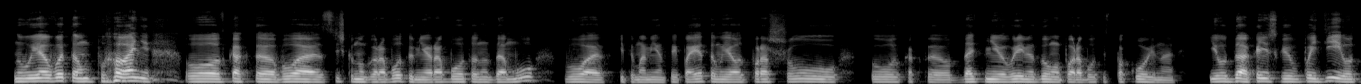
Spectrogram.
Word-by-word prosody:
Ну, 140 +1 +3
я 150 +1 +6
в 145 - 0
этом 140 -4 +3
плане, 160 -1 +5 0.3
вот, 130 -1 +3
как-то 125 -2 +2
бываю 120 -1 +4
слишком 125 +2 -6
много 115 -1 -1
работы- 130 +4 -1
у - - -5
меня 110 0 -1
работа 120 +1 -1
на 115 -1 -5
дому. 130 +11 -2 0.2
Бывают 115 -3 0
какие-то 110 -1 -11
моменты. 110 0 -5
И - - -7
поэтому 125 +2 -3
я 115 0 0
вот 115 0 -7
прошу, 120 -1 -3 0.3
вот, 115 -1 -5
как-то 110 -1 -7
вот 100 0 -18
дать 125 +1 -1
мне 120 -1 +2
время 125 0 +1
дома 115 -2 -1
поработать 115 0 -4
спокойно. 115 -4 -5 0.3
И 130 - -1
вот, 135 -1 0
да, 145 - +6
конечно, 140 -1 0
когда 130 -1 -1
в 125 - -8
по 140 +1 +1
идее 145 +1 +2
вот, 120 -1 -2
120 Hz, 185 wpm, -21 LUFS, 115-130 Hz, 0.3 s, я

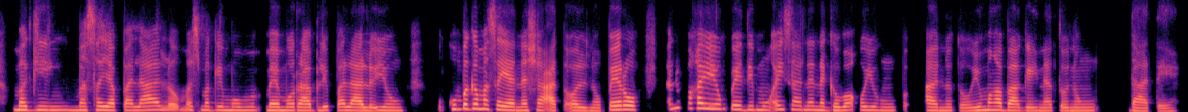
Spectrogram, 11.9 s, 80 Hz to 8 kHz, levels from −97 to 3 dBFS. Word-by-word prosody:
maging 255 -1 0
masaya 250 0 +2
pa 240 0 -1
lalo, 245 - 0
mas 125 +1 -3
maging 250 -1 -3
momo 240 0 -2
memorable 235 -1 +2
pa 235 -1 -2
lalo 220 -2 +3
'yong 225 0 -3 0.4
kumbaga 330 +2 +4
masaya 280 -7 +3
na 235 - +2
siya 240 +1 +1
at - - +2
all, 225 -1 +1
'no, 210 - -3
pero, 275 +6 +3 0.2
ano 345 +4 -4
pa 370 - -4
kaya 345 -2 +3
'yong 330 - -6
puwede 270 -3 -1
mong, 260 0 -2
"Ay 295 - +1
sana 275 -3 -2
nagawa 245 -1 0
ko - - -7
'yong 240 -3 -3
p - - -36 0.2
ano 225 -1 0
'to, 210 0 -5
'yong 240 +2 +2
mga 255 -2 +2
bagay 220 -1 +1
na 215 0 -3
'to, 215 - -4
no'ng 215 0 -3 0.3
dati? 195 -3 -4
240 Hz, 200 wpm, -22 LUFS, 225-260 Hz, 0.4 s, kumbaga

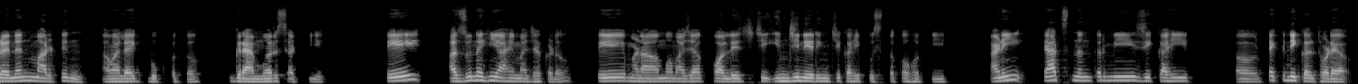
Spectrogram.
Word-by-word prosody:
रेनन 160 +3 +5
Martin 145 -1 -1 0.2
आम्हाला 135 +1 0
एक 135 0 -2
book 135 -1 -7
होतं. 125 -1 -10 0.4
ग्रॅमरसाठी 135 -1 +1 0.6
ते 160 +1 +6 0.6
अजूनही 180 +4 +1
आहे 150 -2 +2
माझ्याकडं. 130 0 -6 0.3
ते 160 +1 +5
म्हणा, 145 -3 0
मग 145 0 -3
माझ्या 140 +1 -1
कॉलेजची 140 +1 -1
इंजिनिअरिंगची 150 0 +2
काही 140 -1 -4
पुस्तकं 135 0 -9
होती 130 -1 -10 0.5
आणि 180 +8 +4 0.2
त्यात 195 +1 +3
नंतर 180 0 -2
मी 185 0 +1
जी 160 -2 -3
काही 160 0 0 0.5
अ, 130 - -6 0.3
टेक्निकल 185 -6 +4
थोड्या 130 -2 +2
145 Hz, 130 wpm, -25 LUFS, 135-165 Hz, 0.6 s, ते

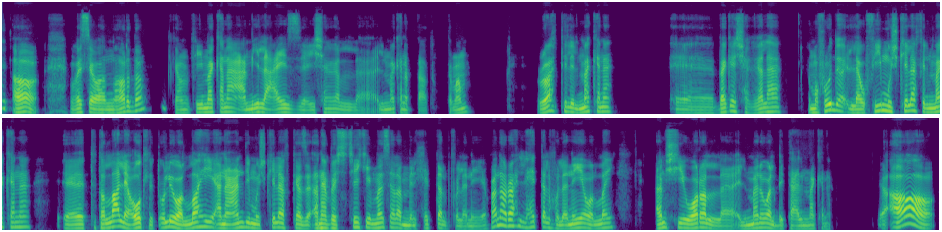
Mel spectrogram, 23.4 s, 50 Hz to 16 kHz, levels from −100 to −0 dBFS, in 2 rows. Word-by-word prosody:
آه، 135 +3 +4 0.4
بُصي، 125 +4 0
هو 105 -1 +3
النهارده 155 - -1 0.3
كان 100 +1 -6
في 125 +4 -3
مَكَنة 135 +1 +1
عميل 120 +2 +1
عايز 110 -1 -1
يشغل 100 0 -7
المَكَنة 105 +4 -8
بتاعته، - - -13 0.2
تمام؟ 110 +9 -5 0.9
رُحت 160 -2 +2
للمَكَنة 145 +3 0 0.8
آآ 100 -3 -9
باجي 125 - 0
أشغّلها 140 +4 -2 0.3
المفروض 175 +12 +2
لو 110 -7 0
في 165 - -2
مشكلة 170 +1 +1
في 165 - -11
المَكَنة 160 +6 0 0.4
آآ 125 +1 +1
تطَلّع 135 +7 +3
لي 175 - +5
عُطل، 150 - +4
تقول 150 +1 -2
لي 170 - +3
والله 155 +4 +4
أنا 125 -1 +5
عندي 145 +5 +3
مشكلة 145 +3 +1
في 135 - -17
كذا، 125 -1 -1
أنا 135 +1 +4
باشتكي 145 +5 -1
مثلًا 145 0 -1
من 110 -2 -1
الحِتّة 120 +4 -6
الفُلانية، 95 -3 -8
فأنا 220 - 0
أروح 200 -1 +4
للحِتّة 165 0 -5
الفُلانية 130 +1 0
والله 140 +5 -1 0.5
أمشي 140 +1 0
ورا 140 +3 +6
ال 105 -8 0
المانيوال 115 +7 -1
بتاع 105 0 -5
المَكَنة، 105 +2 -7 0.6
آه، - - +6
130 Hz, 140 wpm, -21 LUFS, 110-150 Hz, 0.9 s, ورا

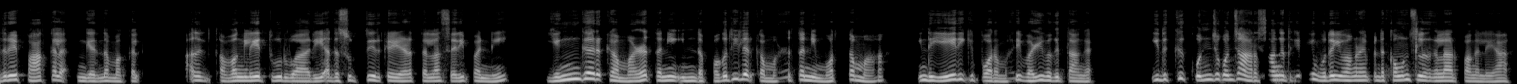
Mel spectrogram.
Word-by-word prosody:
எதிரே 200 +5 +5 0.2
பார்க்கல, 190 +3 0 0.2
இங்கு 155 -1 0
இருந்த 165 +3 -2
மக்கள் - - -7 0.9
அவங்களே 175 +3 +5
தூர்வாரி, 155 -3 0
அதை 165 0 -2
சுத்தி 190 +3 -6
இருக்கிற 175 -1 0
இடத்தை 160 +1 -3
எல்லாம் 165 0 -1
சரி 160 +3 0
பண்ணி, 150 +2 -1 0.6
எங்கு 250 +6 +5
இருக்கிற 195 -6 +1
மழை 170 +7 +3
தண்ணீ 185 0 +3
இந்த 165 0 0
பகுதியில 235 +9 +2
இருக்கிற 165 -6 -5
மழை 140 - -10
தண்ணீ 190 -5 +3
மொத்தமா 165 -4 -2 0.5
இந்த 190 -3 +4 0.2
ஏரிக்கு 220 -2 +1
போற 165 -2 +1
மாதிரி 140 +10 -3
வழிவகுத்தாங்க. 165 -5 0 0.7
இதுக்கு 225 +5 -4 0.2
கொஞ்சம் 225 +4 +1
கொஞ்சம் 220 +1 +2
அரசாங்கத்திட்ட 205 +5 -3
உதவி 200 0 +5
வாங்கினது 190 -1 0
இந்த 190 - -3
கவுன்சிலர்ங்க 195 -4 +2
எல்லாம் 170 -1 +2
இருப்பாங்க 150 -2 -4
இல்லையா, 135 +2 -3
180 Hz, 160 wpm, -23 LUFS, 160-205 Hz, 0.9 s, எதிரே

